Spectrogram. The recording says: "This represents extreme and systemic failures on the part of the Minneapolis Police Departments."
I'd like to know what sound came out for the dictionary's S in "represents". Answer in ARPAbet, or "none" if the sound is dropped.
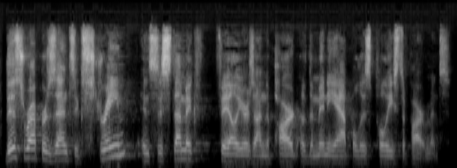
S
